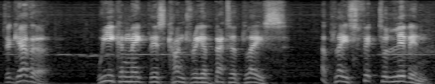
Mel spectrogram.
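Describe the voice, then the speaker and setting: An actor playing a grandiose, idealistic politician in an audio drama, delivering a measured, declamatory speech. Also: male voice, on the high side, lively intonation. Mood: lofty, earnest. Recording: archived speech with crowd behind.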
